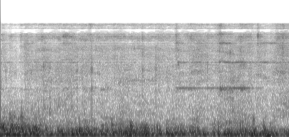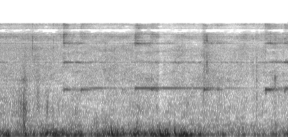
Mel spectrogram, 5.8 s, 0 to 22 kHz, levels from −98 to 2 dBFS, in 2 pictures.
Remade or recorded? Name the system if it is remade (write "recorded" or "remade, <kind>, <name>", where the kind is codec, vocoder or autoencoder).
remade, codec, DAC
